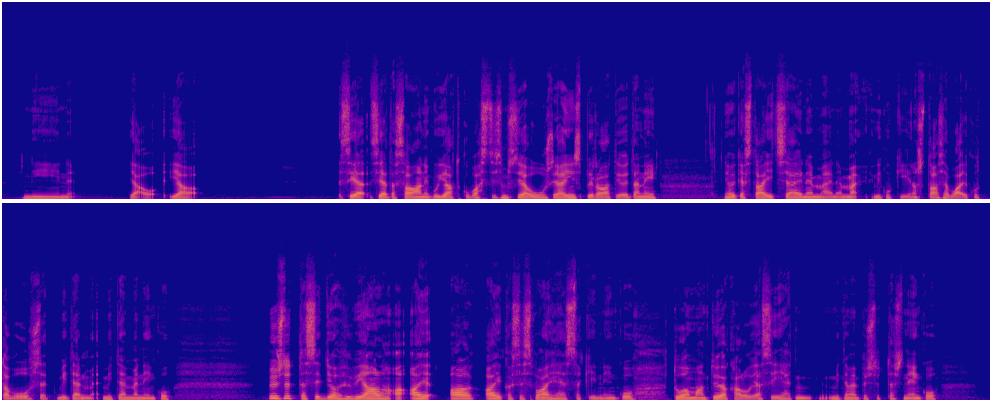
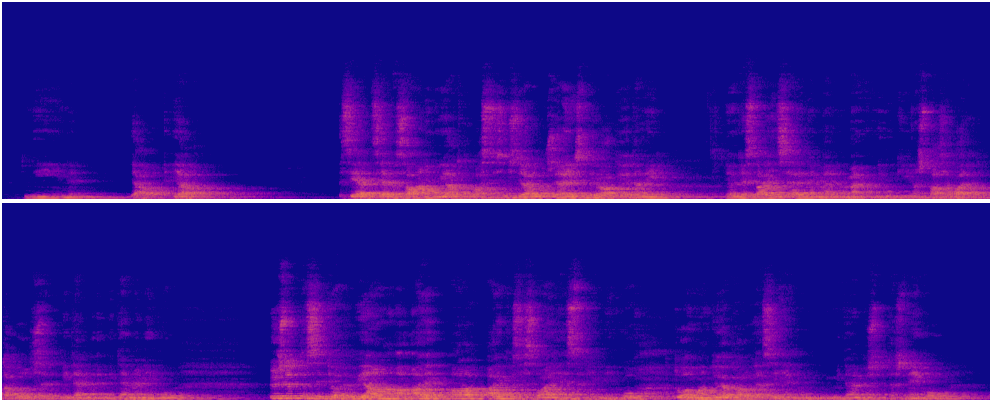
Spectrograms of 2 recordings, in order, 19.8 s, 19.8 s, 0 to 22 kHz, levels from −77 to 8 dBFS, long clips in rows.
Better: first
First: none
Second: room echo; strong; dies away in 1.3 s // off-mic speech; far

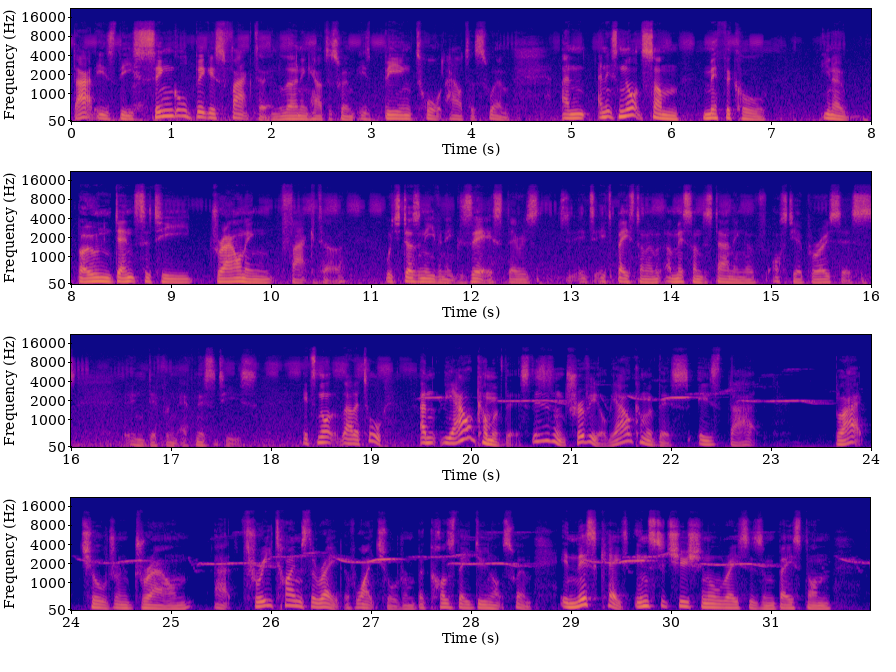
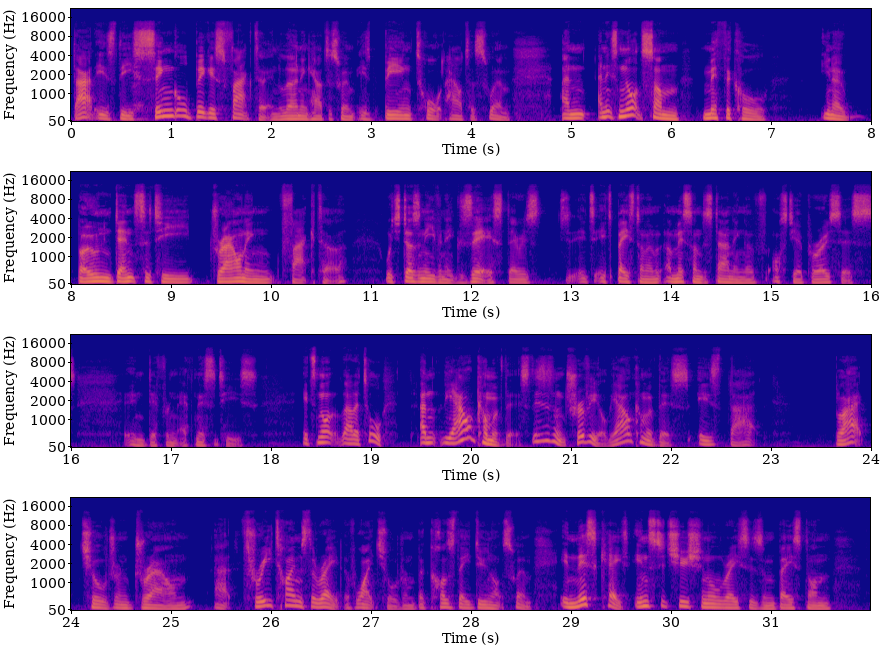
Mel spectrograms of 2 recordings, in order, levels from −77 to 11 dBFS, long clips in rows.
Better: second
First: animal sounds; noticeable; throughout; 15 dB below the speech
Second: none

